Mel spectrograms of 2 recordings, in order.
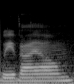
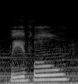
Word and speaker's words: Weavile: I've always said Weavile. I think I've also pulled that from Yu-Gi-Oh! Maybe? Weevil is the more correct pronunciation.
